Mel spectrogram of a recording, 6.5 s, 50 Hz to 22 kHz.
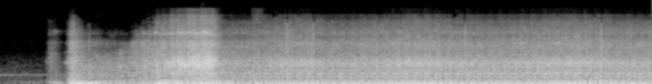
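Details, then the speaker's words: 1948 GMC Silversides PD3751 Greyhound bus, Detroit 6-71 diesel after in-frame rebuild; first start after priming the dry head with fuel. Brief crank, quick flare, then a smooth, steady two-stroke diesel idle; a normal, healthy idle. "So there you have it, guys. I haven't road tested it yet, but I think I would call that a pretty good success for a first start."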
